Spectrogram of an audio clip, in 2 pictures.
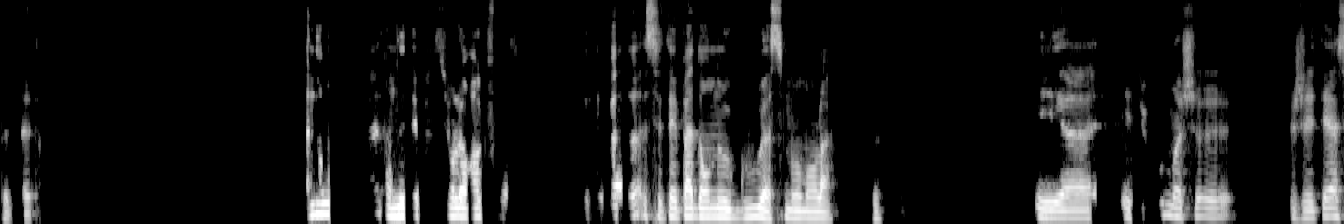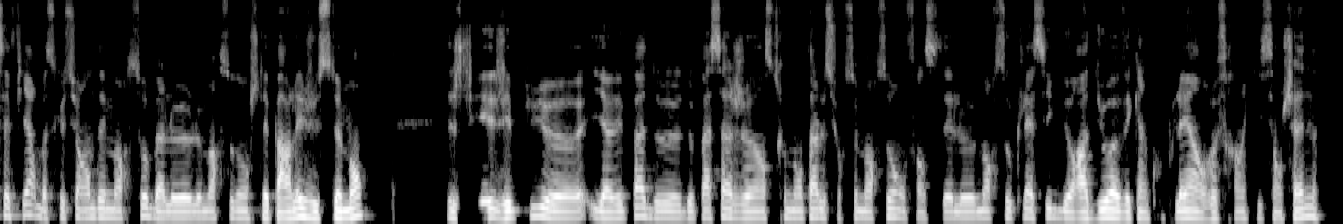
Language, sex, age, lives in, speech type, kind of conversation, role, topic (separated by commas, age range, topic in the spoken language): French, male, 25-29, France, conversation, podcast, guest, Peux-tu raconter la première fois que tu as montré ton travail en public ?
